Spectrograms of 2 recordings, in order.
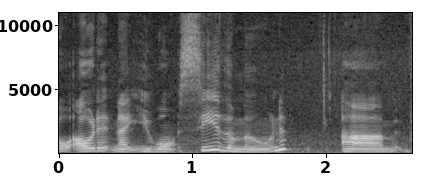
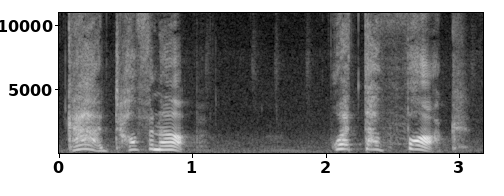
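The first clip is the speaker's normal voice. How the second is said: higher and louder, exasperated mock outburst; scornful critic; 8 semitones higher, 5 dB louder than usual. A harsh critic scolding the sensitive listener, exasperated. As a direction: throw it at them like an impatient bully.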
